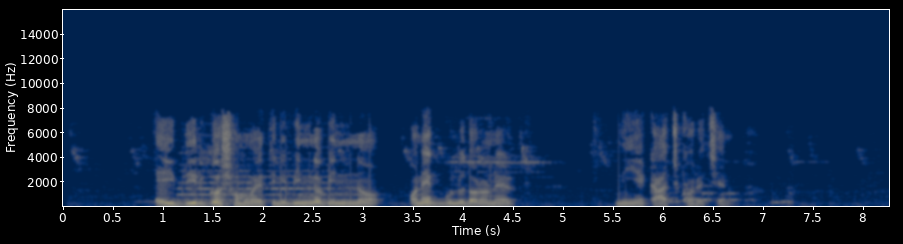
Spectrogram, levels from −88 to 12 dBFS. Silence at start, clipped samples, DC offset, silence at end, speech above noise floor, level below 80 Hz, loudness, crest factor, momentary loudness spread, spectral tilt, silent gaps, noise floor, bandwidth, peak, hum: 0.9 s; under 0.1%; under 0.1%; 0.95 s; 41 dB; -64 dBFS; -33 LUFS; 20 dB; 15 LU; -4.5 dB/octave; none; -73 dBFS; 8.2 kHz; -16 dBFS; none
